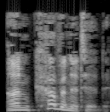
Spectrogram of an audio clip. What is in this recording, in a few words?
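"uncovenanted", British English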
